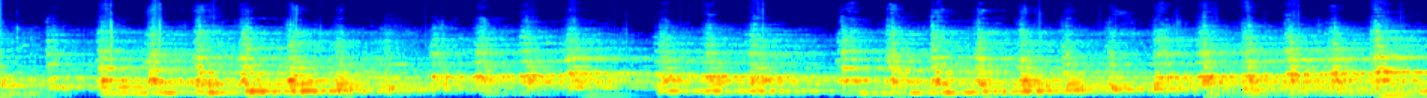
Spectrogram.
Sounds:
musical instrument, pizzicato, music

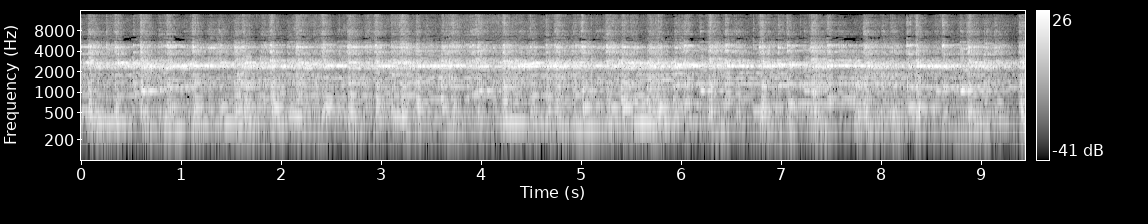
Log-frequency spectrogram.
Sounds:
music, blues

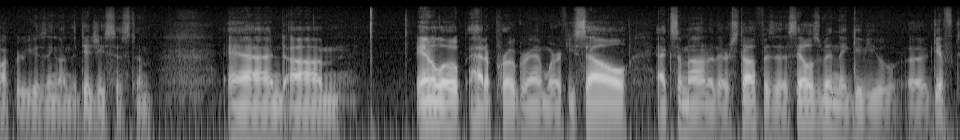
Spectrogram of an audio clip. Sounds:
speech

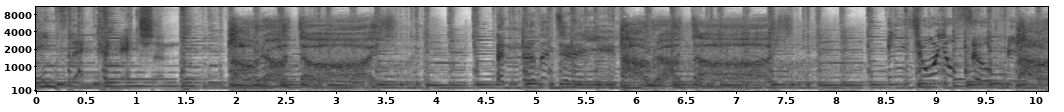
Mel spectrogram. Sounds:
tender music, music

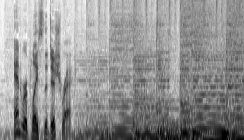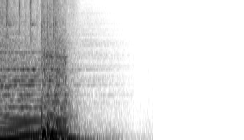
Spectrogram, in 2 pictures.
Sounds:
music, speech

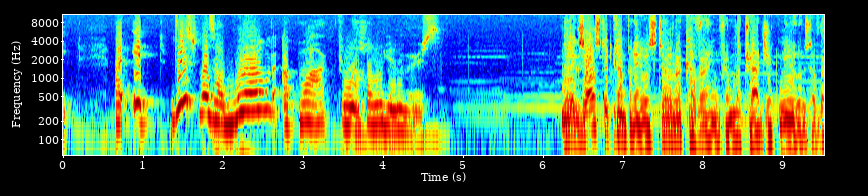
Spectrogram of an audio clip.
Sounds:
speech, music

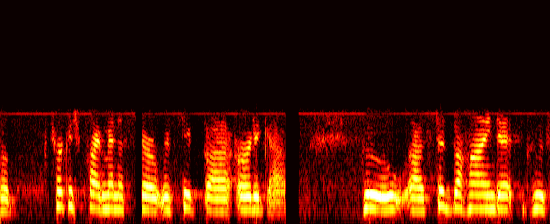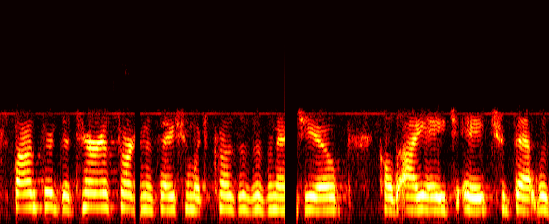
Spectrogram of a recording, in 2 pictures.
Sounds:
speech

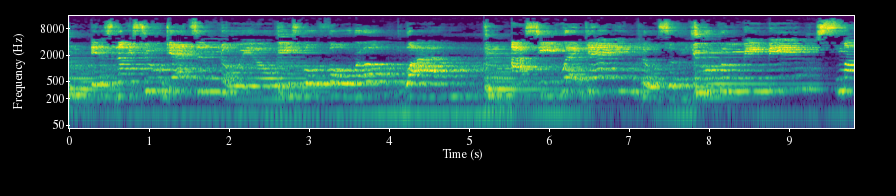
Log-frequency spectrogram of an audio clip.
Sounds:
music

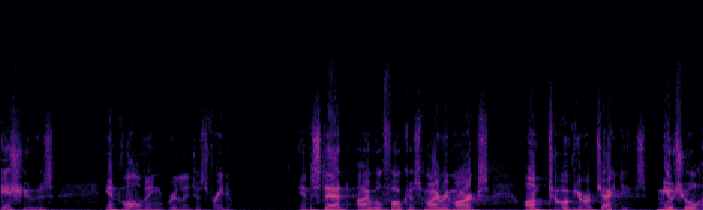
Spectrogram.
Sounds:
narration, speech, male speech

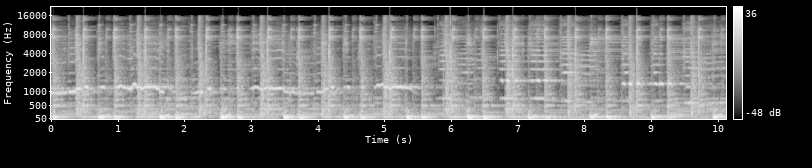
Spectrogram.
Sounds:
music

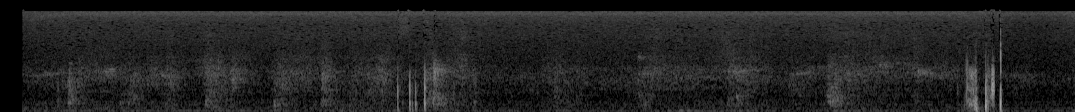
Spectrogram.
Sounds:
inside a small room

